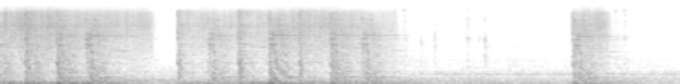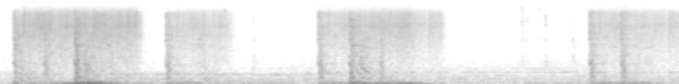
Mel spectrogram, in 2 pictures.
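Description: Spacecraft thrusters roar in short bursts.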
